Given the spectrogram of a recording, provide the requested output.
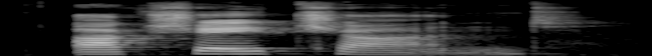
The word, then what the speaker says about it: Akshay Chand: Akshay Chand. Okay. – How do you spell that? – His first name is Akshay, so A-K-S-H-A-Y. – Okay. – Chand, C-H-A-N-D. – Oh, okay. Just like it sounds.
